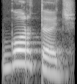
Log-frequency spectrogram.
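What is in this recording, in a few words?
"гортӧдз", Komi, female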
